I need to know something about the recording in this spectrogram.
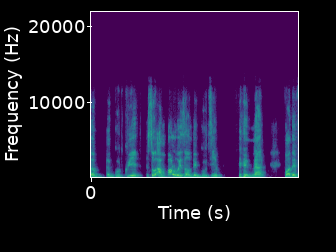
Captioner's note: chuckles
